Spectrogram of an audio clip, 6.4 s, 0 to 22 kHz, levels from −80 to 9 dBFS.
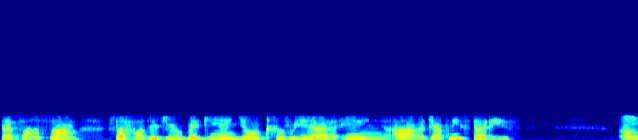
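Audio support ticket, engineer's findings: Buzzy, gravelly roughness on the speech throughout, plainly audible; nothing above 3.8 kHz. GSM full-rate codec in path: vocal-tract model driven by a regular pulse train from sparse excitation samples, consistent with a 13 kbps coder.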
